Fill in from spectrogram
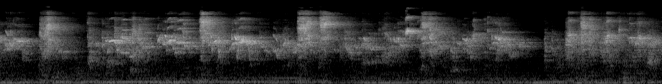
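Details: Pet budgerigars, a pair, mating, flirting and playing indoors; continuous scratchy, squawky chatter with bright chirps and short warbled notes in quick bursts, brief pauses between phrases.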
